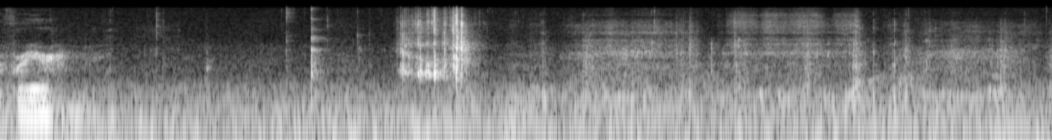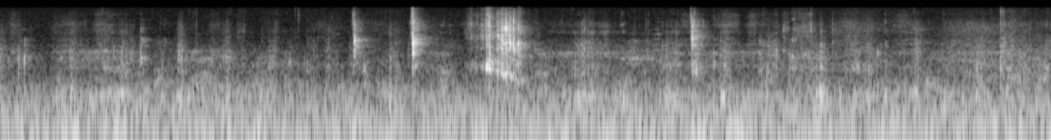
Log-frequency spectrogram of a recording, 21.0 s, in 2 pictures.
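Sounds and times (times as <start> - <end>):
person chewing: 2.8 - 21.0
person biting cauliflower crunch: 4.0 - 20.6.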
